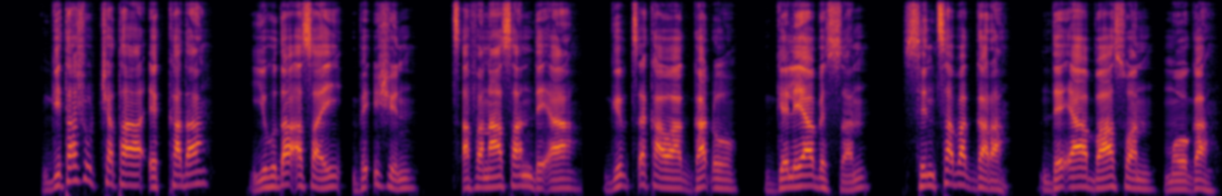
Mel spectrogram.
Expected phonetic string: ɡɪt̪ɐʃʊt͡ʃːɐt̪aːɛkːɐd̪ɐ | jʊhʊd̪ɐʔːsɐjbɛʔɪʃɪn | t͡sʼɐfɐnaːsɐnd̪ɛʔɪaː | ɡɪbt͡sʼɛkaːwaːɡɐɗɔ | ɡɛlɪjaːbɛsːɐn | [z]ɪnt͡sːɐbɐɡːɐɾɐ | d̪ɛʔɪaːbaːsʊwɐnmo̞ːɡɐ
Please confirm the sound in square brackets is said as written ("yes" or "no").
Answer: no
